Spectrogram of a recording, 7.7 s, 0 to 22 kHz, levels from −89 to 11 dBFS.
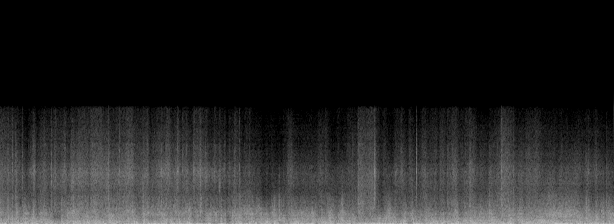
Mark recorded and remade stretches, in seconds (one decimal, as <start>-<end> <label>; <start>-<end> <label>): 0.0-7.7 remade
